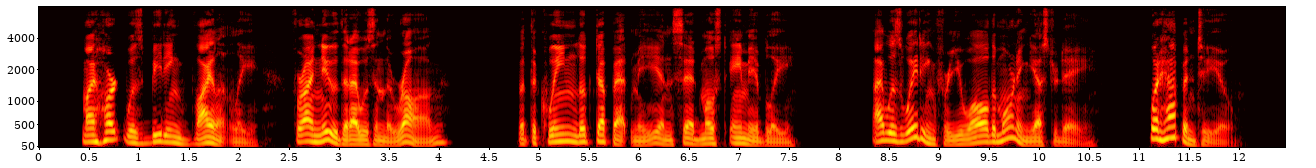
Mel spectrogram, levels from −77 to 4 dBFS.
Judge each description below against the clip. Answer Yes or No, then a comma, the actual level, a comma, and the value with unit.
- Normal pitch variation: No, wide, 8.2 semitones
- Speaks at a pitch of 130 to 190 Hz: No, low, 120 Hz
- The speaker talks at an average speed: Yes, average, 185 wpm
